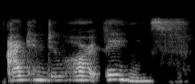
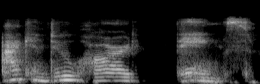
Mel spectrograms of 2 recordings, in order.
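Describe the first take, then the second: First: Said in the usual way. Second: "I can do hard things." said very slowly, each word weighed; slow deliberate mantra. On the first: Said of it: "but I was speaking to her". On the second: Shown as a demonstration. Repeating her words to herself, slow and deliberate. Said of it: "I was also speaking to myself".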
